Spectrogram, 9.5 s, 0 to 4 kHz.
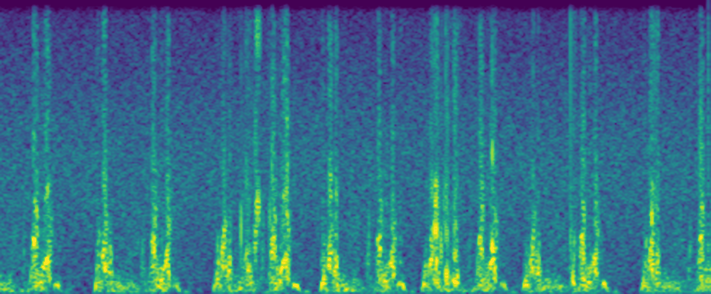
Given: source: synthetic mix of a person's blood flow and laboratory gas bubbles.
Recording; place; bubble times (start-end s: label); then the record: Doppler ultrasound of blood flow; precordium
3.22-3.53 s: bubbles
3.60-3.71 s: bubbles
5.79-6.18 s: bubbles
6.56-6.64 s: bubbles
7.64-7.75 s: bubbles
8.70-8.83 s: bubbles
From the record:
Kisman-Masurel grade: 123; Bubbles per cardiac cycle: 1 to 2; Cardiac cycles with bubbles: 10 to 50%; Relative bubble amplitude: loud (0.450 to 0.775); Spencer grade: 2 (many but less than half of the cardiac periods contain bubble signals, singularly or in groups); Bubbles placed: anywhere in the cardiac cycle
